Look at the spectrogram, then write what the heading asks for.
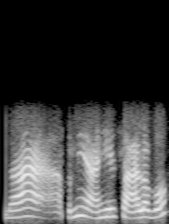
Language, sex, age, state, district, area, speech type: Assamese, female, 30-45, Assam, Lakhimpur, rural, conversation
